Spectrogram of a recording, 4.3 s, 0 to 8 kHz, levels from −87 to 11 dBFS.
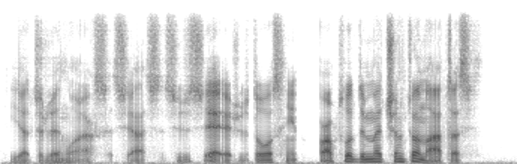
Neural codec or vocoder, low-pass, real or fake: autoencoder, 22.05 kHz, a latent of 192 numbers a frame, VITS, trained on many speakers; 7.2 kHz; fake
